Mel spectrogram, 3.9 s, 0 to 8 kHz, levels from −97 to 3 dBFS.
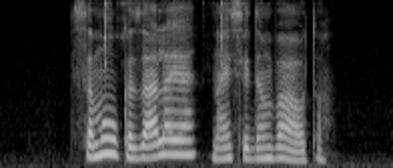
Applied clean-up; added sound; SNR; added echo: none; Coin (dropping); 18 dB; none.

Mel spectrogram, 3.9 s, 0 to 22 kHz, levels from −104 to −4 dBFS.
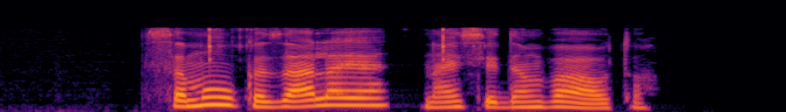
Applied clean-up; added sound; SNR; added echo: classical method spectral subtraction.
